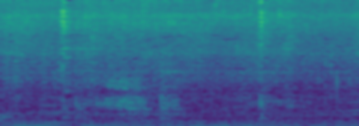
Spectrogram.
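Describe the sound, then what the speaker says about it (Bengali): Beetroot and potato fry in a pan with a loud, dense, continuous sizzle, broken by a couple of brief stirring scrapes, heard up close with no voices. "বিট আর আলু সুন্দর করে দেখো ভাজা করে নিচ্ছি"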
